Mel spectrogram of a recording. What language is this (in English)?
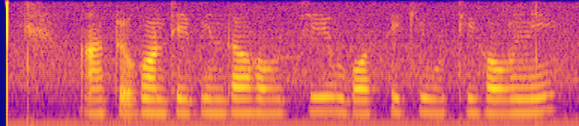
Odia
